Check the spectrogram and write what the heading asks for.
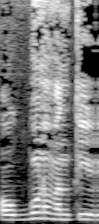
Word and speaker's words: ਔਗੁਣਵੰਤੀ: इसी तरह औगुणवंती उच्चारण करना है ਊੜੇ ਦੇ ਵੀ ਔਂਕੜ ਹੈ, ਗੱਗੇ ਦੇ ਵੀ ਔਂਕੜ ਹੈ। ਔਗਣਵੰਤੀ ਨੀ ਕਹਿਣਾ, ਔਗੁਣਵੰਤੀ ਝੂਰ।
